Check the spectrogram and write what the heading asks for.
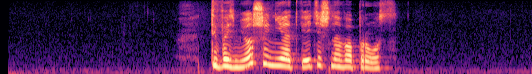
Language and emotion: Russian, angry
